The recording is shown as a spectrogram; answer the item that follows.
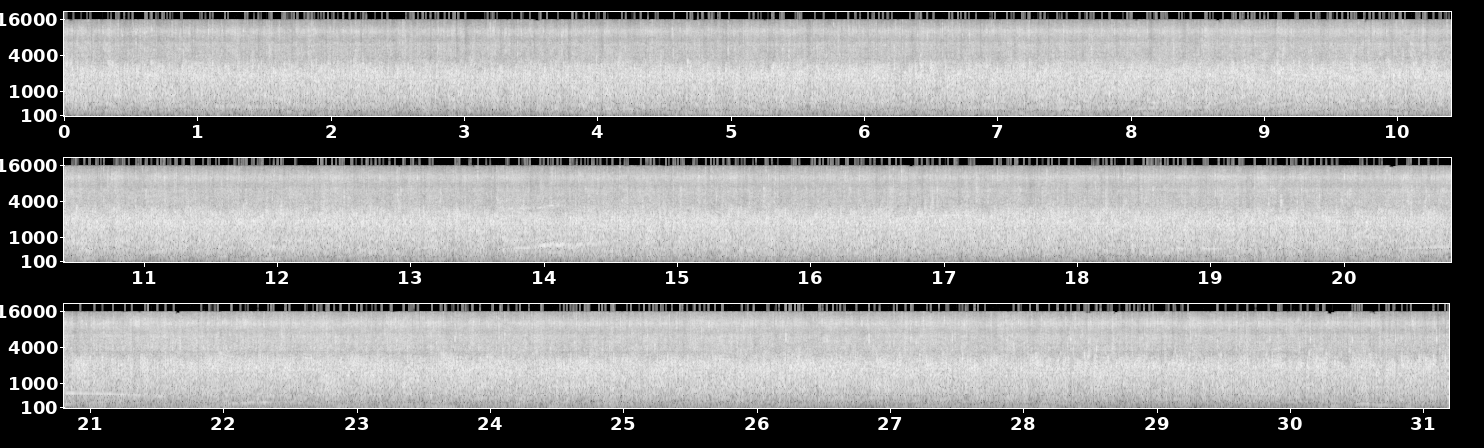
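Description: An audience applauding steadily and loudly throughout, a long, unbroken round of clapping.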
